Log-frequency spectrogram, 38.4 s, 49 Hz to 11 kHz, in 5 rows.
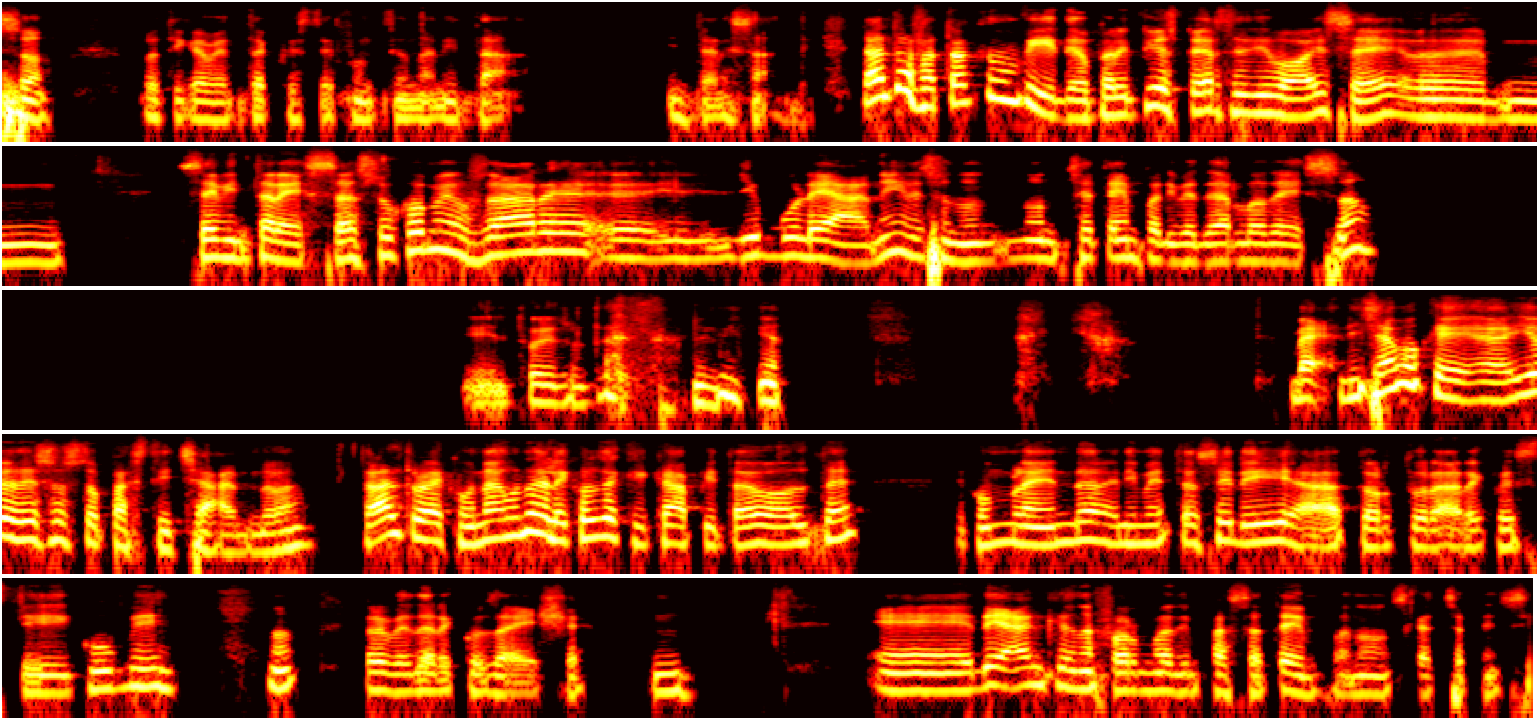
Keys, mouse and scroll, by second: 1.0 ctrl+z, 22.4-22.9 scroll up 2, 22.9-24.0 scroll down 1.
